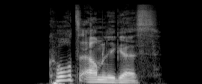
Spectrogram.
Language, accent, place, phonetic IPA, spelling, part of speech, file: German, Germany, Berlin, [ˈkʊʁt͡sˌʔɛʁmlɪɡəs], kurzärmliges, adjective, De-kurzärmliges.ogg
- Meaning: strong/mixed nominative/accusative neuter singular of kurzärmlig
